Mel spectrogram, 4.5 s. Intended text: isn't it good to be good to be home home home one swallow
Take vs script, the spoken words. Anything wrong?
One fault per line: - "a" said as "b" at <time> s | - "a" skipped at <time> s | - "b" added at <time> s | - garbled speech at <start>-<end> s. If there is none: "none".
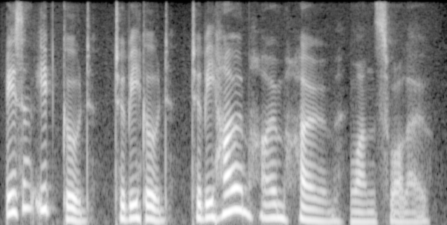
none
